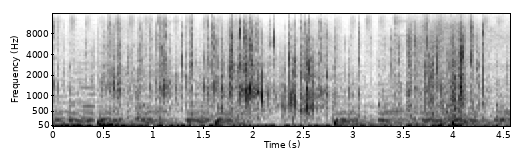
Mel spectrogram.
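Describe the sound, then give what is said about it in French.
Busy crinkling and tearing of gift wrapping paper, sent by correspondents in French Guiana, as it is opened. Rustles and sharp crackles come in quick bursts for several seconds over a low, steady musical hum. “Oh, un papier cadeau envoyé par nos correspondants en Guyane. Si on l'ouvrait.”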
